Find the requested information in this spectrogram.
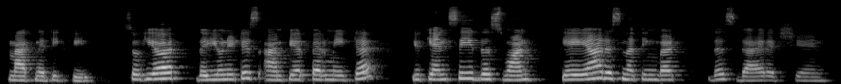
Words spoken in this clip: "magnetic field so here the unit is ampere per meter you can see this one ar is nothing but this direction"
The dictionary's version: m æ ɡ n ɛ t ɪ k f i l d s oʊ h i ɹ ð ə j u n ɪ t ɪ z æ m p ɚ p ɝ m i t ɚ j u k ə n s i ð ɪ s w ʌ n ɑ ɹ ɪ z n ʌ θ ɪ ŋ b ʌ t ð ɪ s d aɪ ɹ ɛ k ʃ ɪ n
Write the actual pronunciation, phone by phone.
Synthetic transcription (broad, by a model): m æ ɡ n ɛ t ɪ k f i l d s oʊ h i ɹ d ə j u n ɪ t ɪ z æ m p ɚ p ɝ m i t ɚ j u k ə n s i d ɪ s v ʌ n ɑ ɹ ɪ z n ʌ t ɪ ŋ b ʌ t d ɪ s d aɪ ɹ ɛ k ʃ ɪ n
